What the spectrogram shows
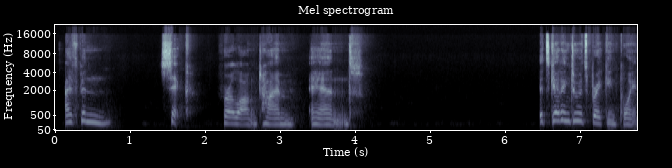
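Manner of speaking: hushed, whispering voice. Voicing a sick character confiding in a player: whispering. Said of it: "she, uh, whispers to you".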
